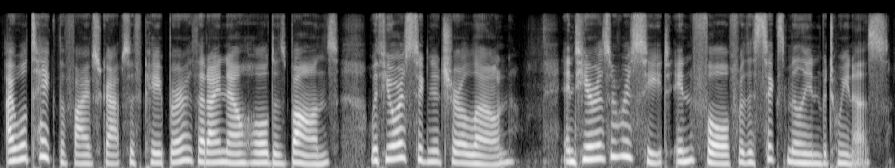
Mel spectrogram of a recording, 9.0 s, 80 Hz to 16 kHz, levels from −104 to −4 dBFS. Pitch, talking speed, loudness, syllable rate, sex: 220 Hz, 210 wpm, -17 LUFS, 5.1 syllables/s, female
